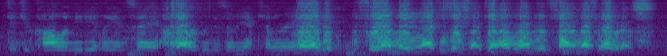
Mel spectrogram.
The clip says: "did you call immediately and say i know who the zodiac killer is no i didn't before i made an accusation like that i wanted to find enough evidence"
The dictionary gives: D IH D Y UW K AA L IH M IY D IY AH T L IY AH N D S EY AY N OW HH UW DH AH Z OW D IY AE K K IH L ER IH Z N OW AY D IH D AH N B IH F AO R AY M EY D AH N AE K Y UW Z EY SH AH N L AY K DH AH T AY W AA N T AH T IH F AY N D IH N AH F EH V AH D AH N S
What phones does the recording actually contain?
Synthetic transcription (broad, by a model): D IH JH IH K AA L IH M IY D IY AH T L IY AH N S EY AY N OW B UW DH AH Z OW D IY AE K K IH L ER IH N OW AY D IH D N B IH F AO R AY M EY D AH N AE K Y UW Z EY SH AH N AY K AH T AY W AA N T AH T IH F AY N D IH N AH F EH V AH D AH N S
